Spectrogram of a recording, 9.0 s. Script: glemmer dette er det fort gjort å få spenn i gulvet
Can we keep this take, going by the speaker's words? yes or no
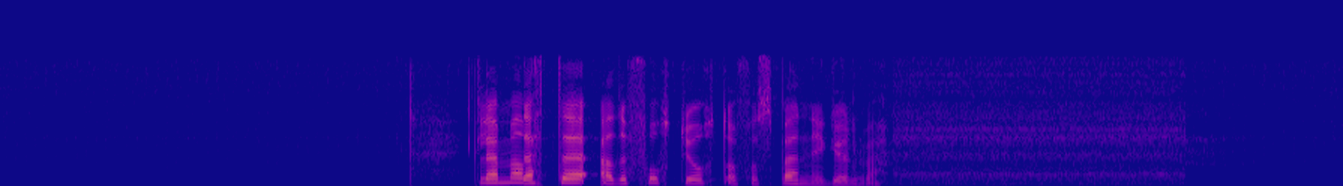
yes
